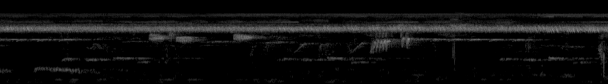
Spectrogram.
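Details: Several birds chirping and whistling, with drawn-out tones and quick sliding chirps, set against a steady shrill insect hum.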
